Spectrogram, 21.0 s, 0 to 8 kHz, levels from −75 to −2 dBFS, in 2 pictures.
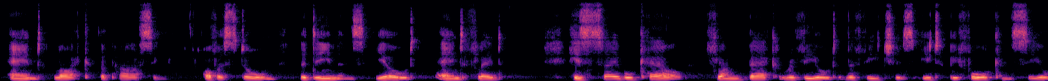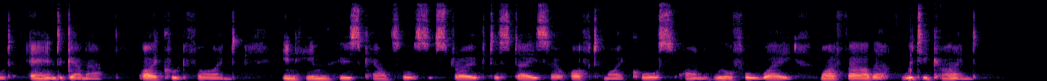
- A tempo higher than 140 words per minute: No, slow, 135 wpm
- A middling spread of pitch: Yes, average, 3.3 semitones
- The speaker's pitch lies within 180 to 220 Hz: No, low, 130 Hz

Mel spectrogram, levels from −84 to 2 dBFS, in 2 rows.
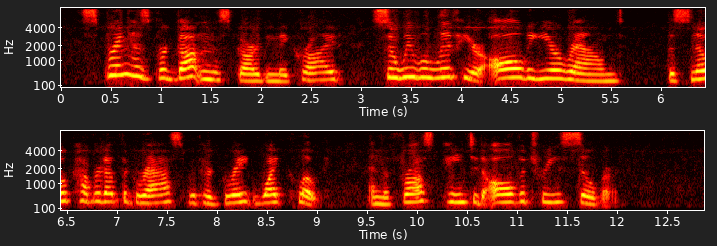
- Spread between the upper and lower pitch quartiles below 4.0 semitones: Yes, average, 3.6 semitones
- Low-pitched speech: No, very high, 265 Hz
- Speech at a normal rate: Yes, average, 165 wpm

